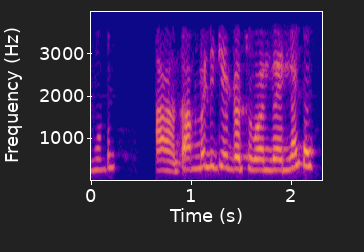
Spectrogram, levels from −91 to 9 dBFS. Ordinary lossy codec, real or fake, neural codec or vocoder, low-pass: AAC, 32 kbps; fake; codec, 16 kHz, 8 kbps, FunCodec, trained on LibriTTS, 25 frames a second; 3.6 kHz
